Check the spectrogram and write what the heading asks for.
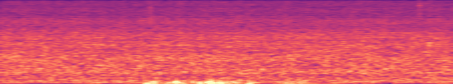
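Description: Quiet room hiss with a few faint, soft bumps about a second in, from a pen and hand moving on sheets of paper on a desk.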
